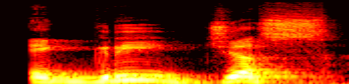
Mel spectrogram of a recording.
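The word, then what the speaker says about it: egregious: एग्रीजस, pronunciation पे ध्यान देना। एग्रीजस है वो, हाँ, एग्रीजस। ठीक है, चलो सेंटेंस का मीनिंग, सॉरी, ये वर्ड के सेंटेंस पे जाएंगे।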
